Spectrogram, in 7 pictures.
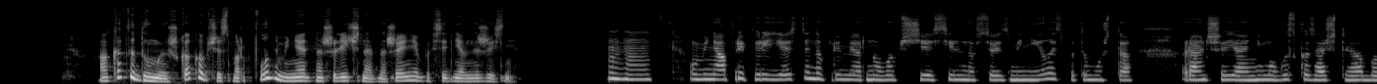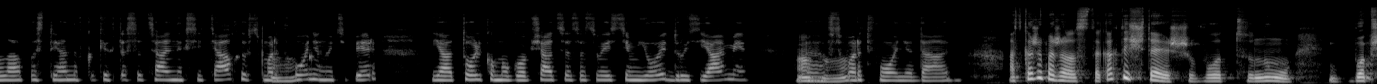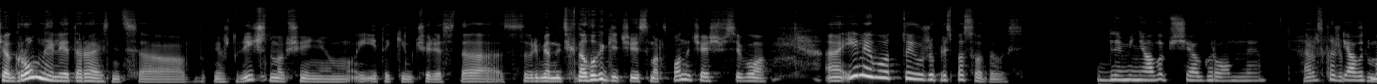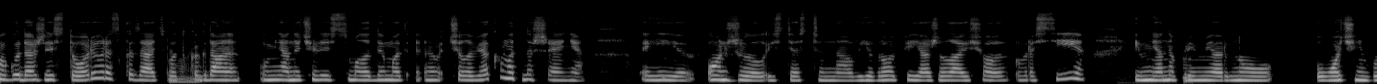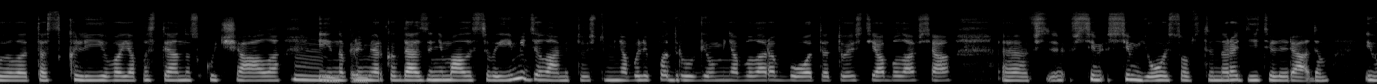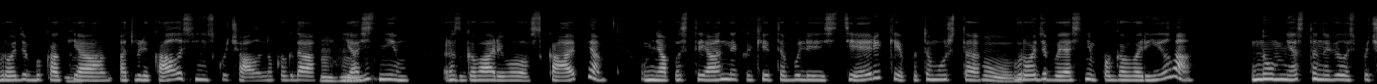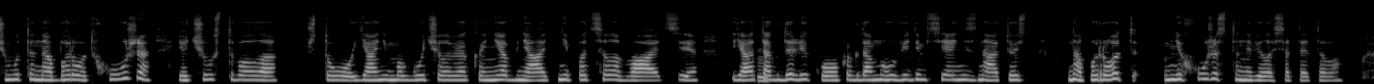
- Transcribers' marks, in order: tapping; laughing while speaking: "технологии"; other noise
- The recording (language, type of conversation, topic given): Russian, podcast, Как смартфоны меняют наши личные отношения в повседневной жизни?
